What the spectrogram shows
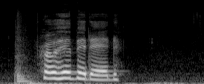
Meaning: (adjective) Forbidden; banned; unallowed; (verb) simple past and past participle of prohibit
- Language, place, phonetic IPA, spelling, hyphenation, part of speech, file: English, California, [pɹoʊˈhɪbɪɾɪd], prohibited, pro‧hib‧it‧ed, adjective / verb, En-us-prohibited.ogg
